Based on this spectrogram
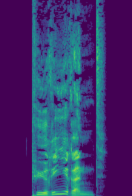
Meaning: present participle of pürieren
- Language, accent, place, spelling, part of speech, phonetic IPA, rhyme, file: German, Germany, Berlin, pürierend, verb, [pyˈʁiːʁənt], -iːʁənt, De-pürierend.ogg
